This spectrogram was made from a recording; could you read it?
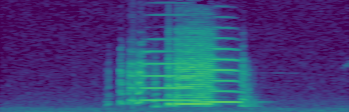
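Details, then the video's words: A whooping crane gives a single loud, harsh, trumpet-like bugling call lasting about half a second; nothing else is heard. "uh [Music] this is the call of the whooping crane"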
